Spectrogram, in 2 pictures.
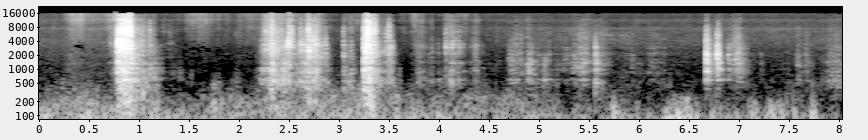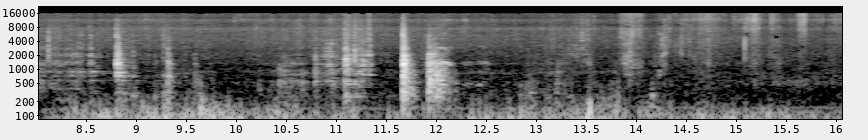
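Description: Wooden sticks knock and clatter as they are handled.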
